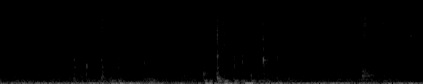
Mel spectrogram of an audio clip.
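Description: Typing on a computer keyboard: quiet keystroke clicks at an uneven pace.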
